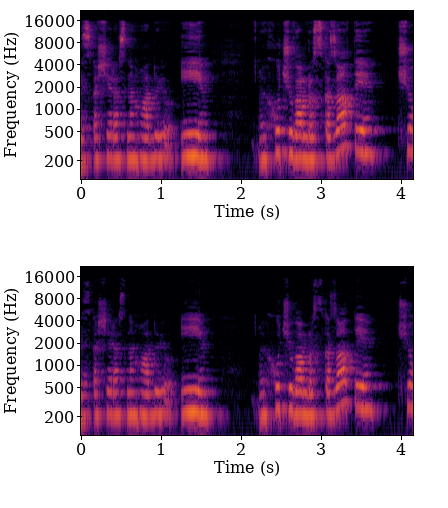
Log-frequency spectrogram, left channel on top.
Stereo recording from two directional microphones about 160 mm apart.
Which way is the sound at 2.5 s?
45° left (ahead or behind).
